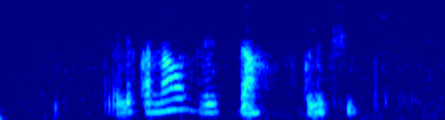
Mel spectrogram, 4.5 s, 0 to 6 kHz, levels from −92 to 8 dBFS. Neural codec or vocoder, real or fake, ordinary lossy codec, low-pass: vocoder, 44.1 kHz, 128 mel bands, Pupu-Vocoder; fake; MP3, 48 kbps; 5.4 kHz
